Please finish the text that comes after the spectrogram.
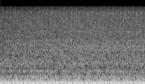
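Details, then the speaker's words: Dodge Ram 1500 with swapped 5.7L HEMI on Holley Terminator X EFI: V8 idles with an even, deep throb at 950-1000 rpm instead of the 750 target; vacuum leak from a severely leaking brake booster. "so this brake booster has a severe leak so we're gonna have to order a brake booster but when I let this off you're gonna hear the RPM jump back up because this is pulling air from some sort of seal in there"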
